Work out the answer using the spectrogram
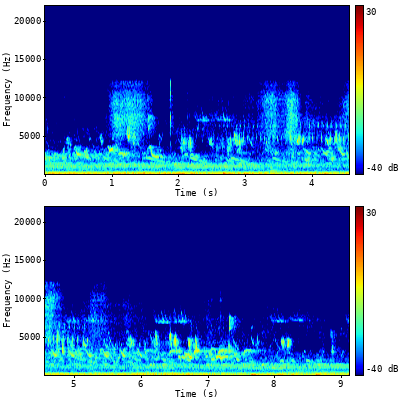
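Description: Faint birdsong over near silence: many small birds giving quick chirps and trills, with a faint steady low hum that fades out about seven seconds in.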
